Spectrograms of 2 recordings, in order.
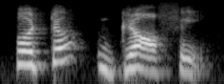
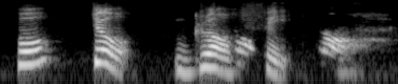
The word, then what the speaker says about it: photography: need to stress on this is what is pronunciation. Yeah. For example photography. Photography. Photography. Okay. Shall I say? Yeah. Photography. So it is not photo. It is photo. Photography.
